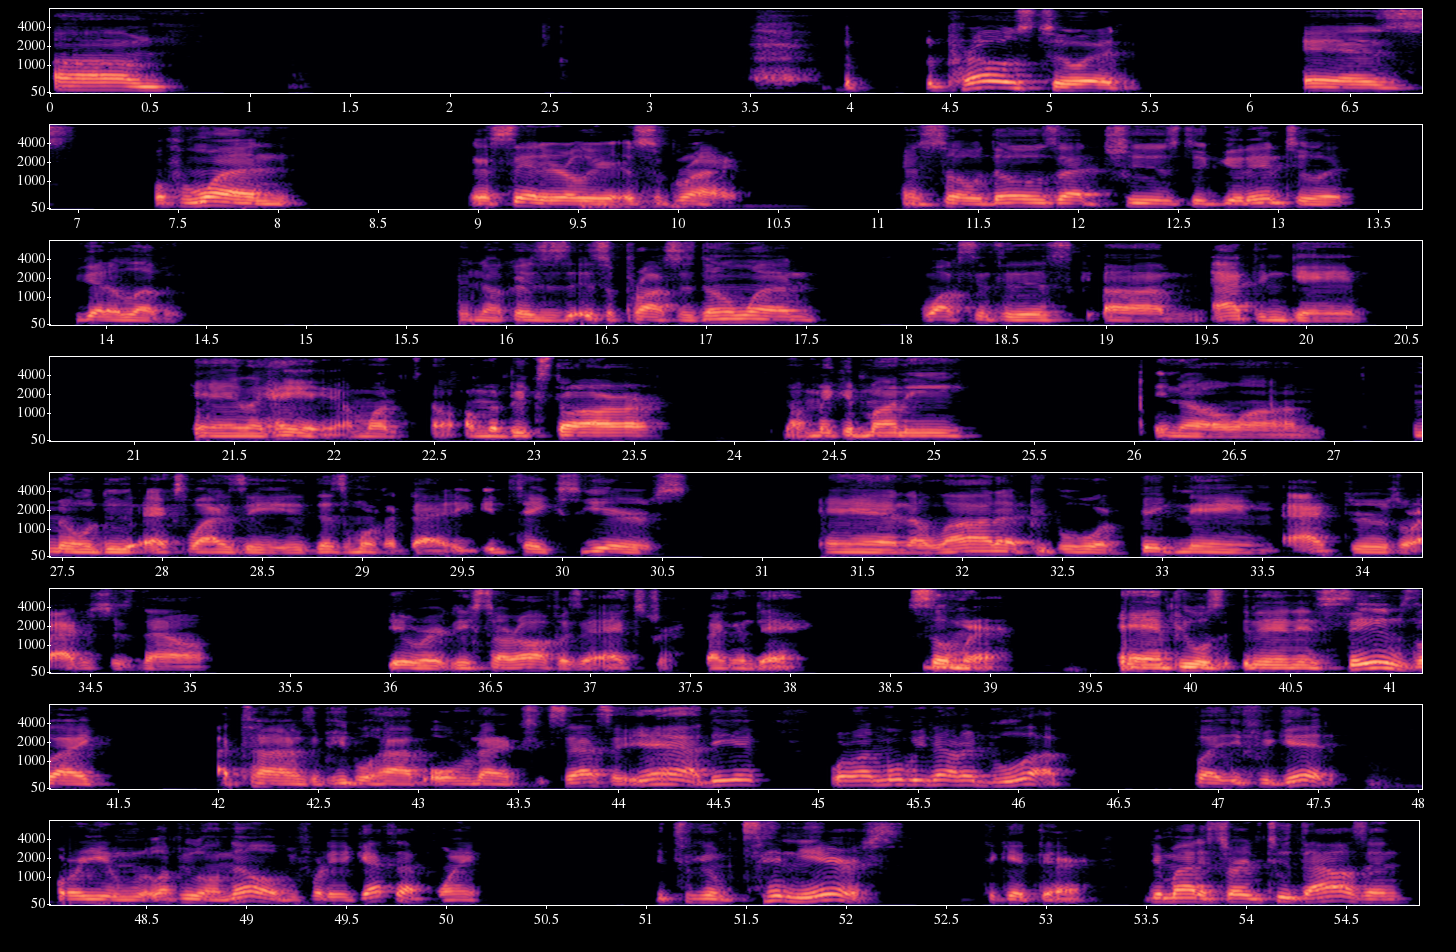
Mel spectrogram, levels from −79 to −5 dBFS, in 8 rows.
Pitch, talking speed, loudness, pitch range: 105 Hz, 165 wpm, -27 LUFS, 95-120 Hz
